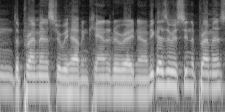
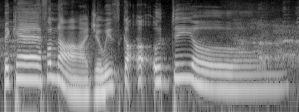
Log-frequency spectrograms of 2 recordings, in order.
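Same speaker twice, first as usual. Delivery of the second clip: slow, fussy English voice; mock English accent; slower than usual. English people warning Nigel about the hoodie, in a slow mock English accent. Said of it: "They'll be like".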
